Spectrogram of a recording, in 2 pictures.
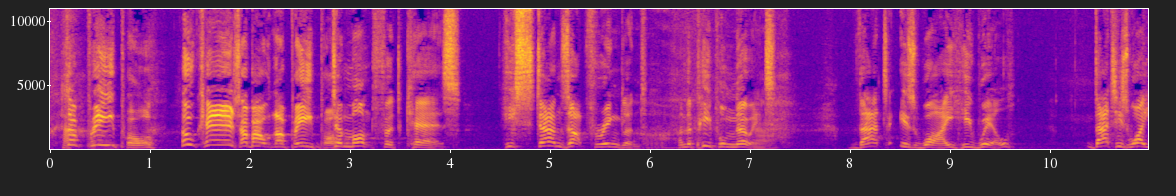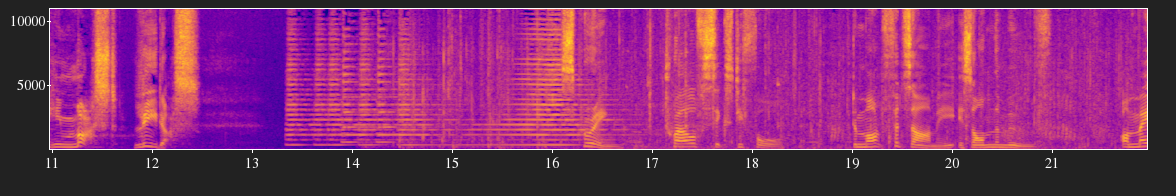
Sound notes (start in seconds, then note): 13.3 fanfare; 13.4 sound of horses' hooves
